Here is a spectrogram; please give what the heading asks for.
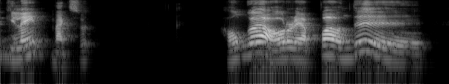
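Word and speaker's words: Ghislaine: பேரு கிளைன் ஆனா அது வந்து ஜிஹச்ஐ எஸ்ன்னு மத்த கிஸ் லைன் அப்படின்னு எல்லாம் அடிக்க வேண்டியதா இருக்கும். அந்த அம்மா பேரு உச்சரிப்பு வந்து கிலைன் மேக்ஸ்வெல் அவங்க அவருடைய அப்பா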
